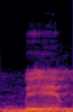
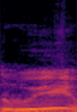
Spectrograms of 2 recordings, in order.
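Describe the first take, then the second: First: The syllable begins with a b sound. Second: The syllable begins with a w sound. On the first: The speaker calls it wrong. "আম জনগণ কি পড়ে? বে পড়ে" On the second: The speaker calls it right. "ওয়াজের ওয়ে হয়"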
